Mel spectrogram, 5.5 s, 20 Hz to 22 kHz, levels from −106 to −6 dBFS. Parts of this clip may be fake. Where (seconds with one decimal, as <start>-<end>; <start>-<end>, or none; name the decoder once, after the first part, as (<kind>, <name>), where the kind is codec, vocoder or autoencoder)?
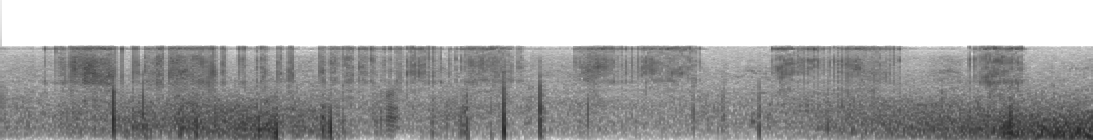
0.0-2.2 (codec, DAC); 2.6-3.2; 4.0-4.8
